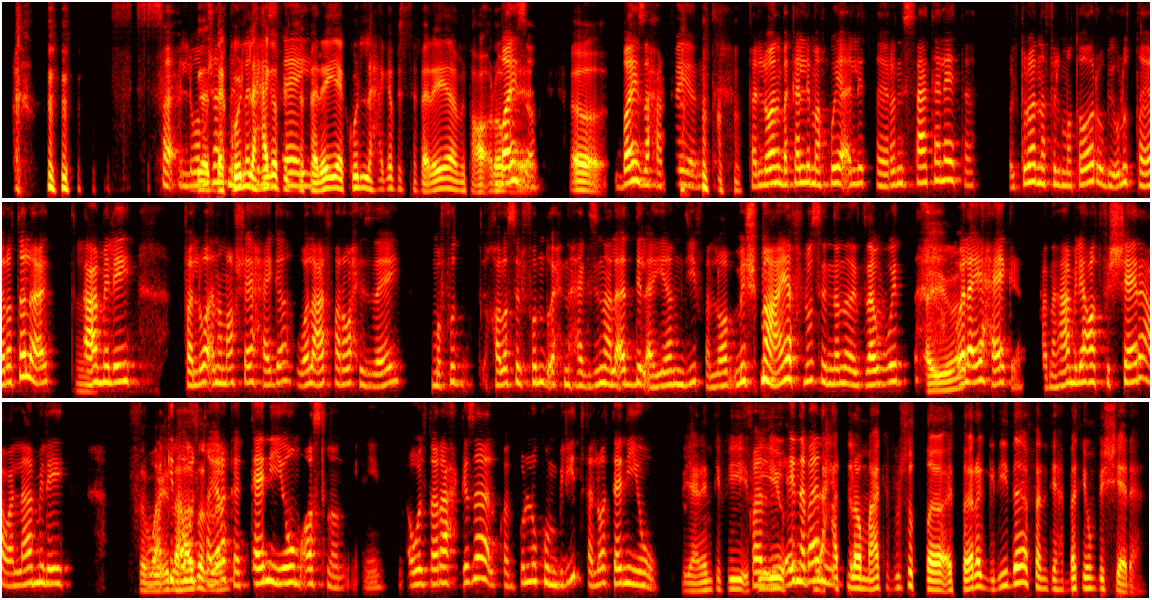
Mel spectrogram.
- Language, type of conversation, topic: Arabic, podcast, إيه المواقف المضحكة اللي حصلتلك وإنت في رحلة جوه البلد؟
- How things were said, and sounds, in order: laugh; laugh; tapping; in English: "complete"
